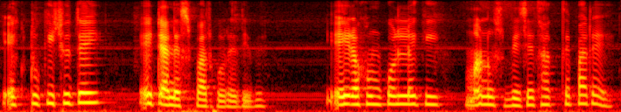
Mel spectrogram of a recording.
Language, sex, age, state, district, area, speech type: Bengali, female, 60+, West Bengal, Purba Medinipur, rural, spontaneous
